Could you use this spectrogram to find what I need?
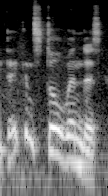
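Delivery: ordinary delivery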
